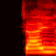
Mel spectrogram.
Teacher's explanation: দেখো চাই শব্দে দুটো স্বরধ্বনি আছে, একটা আ এবং ই। এখানে আ হলো পূর্ণ স্বরধ্বনি, ই হলো অর্ধ স্বরধ্বনি।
